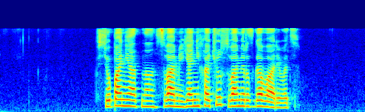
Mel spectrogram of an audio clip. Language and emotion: Russian, angry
